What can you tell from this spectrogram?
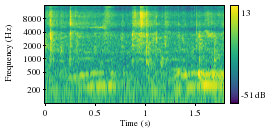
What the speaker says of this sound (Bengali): এখানে এক পেয়ার আপনার গিরিজাল কবুতর আছে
